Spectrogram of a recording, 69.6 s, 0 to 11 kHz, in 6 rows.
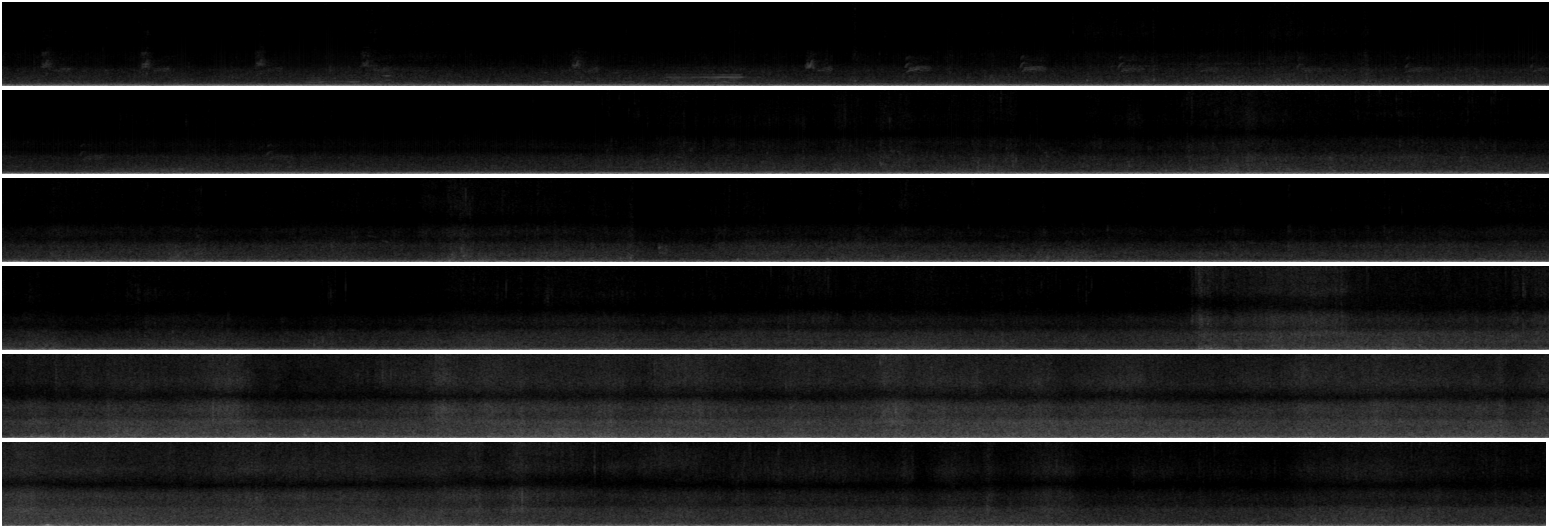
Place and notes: {
  "title": "Huangpu River, Shanghai - The sound of the waves",
  "date": "2013-11-28 14:22:00",
  "description": "The sound of the waves, Many ships to run after, Binaural recording, Zoom H6+ Soundman OKM II",
  "latitude": "31.20",
  "longitude": "121.50",
  "altitude": "14",
  "timezone": "Asia/Shanghai"
}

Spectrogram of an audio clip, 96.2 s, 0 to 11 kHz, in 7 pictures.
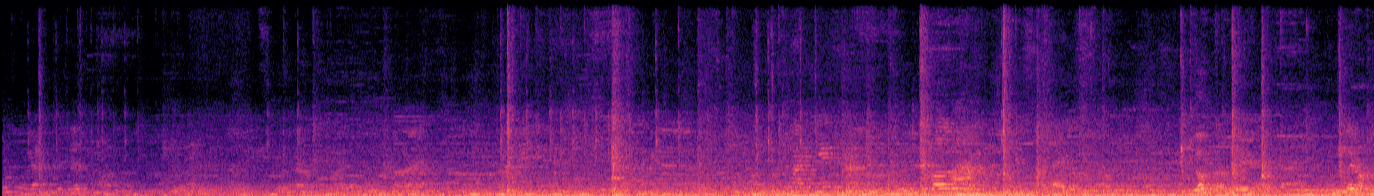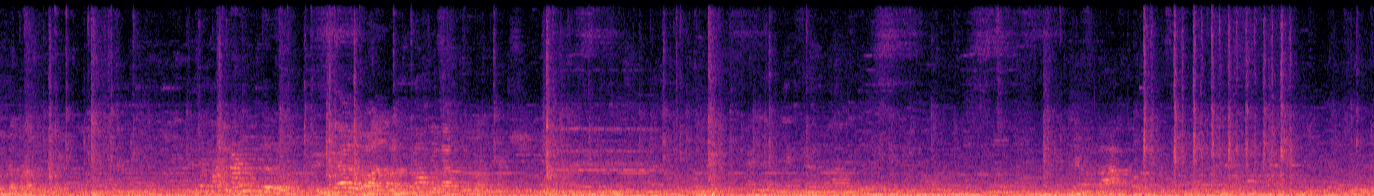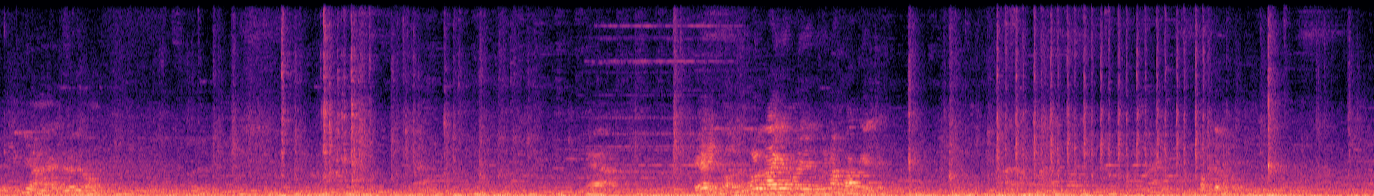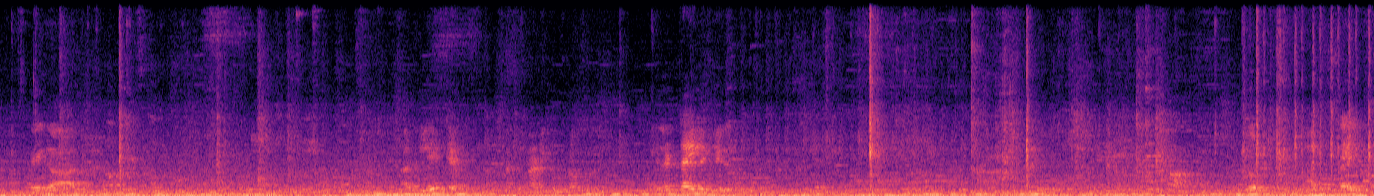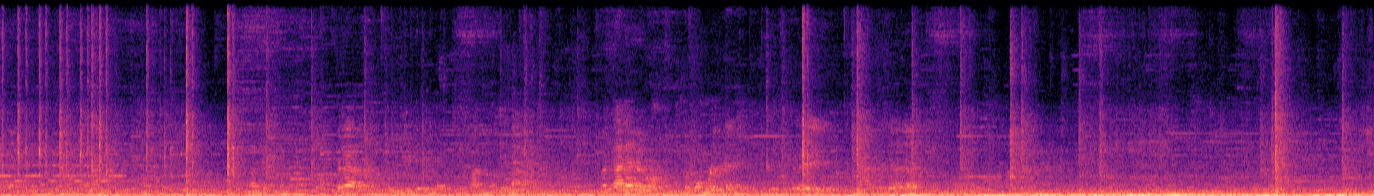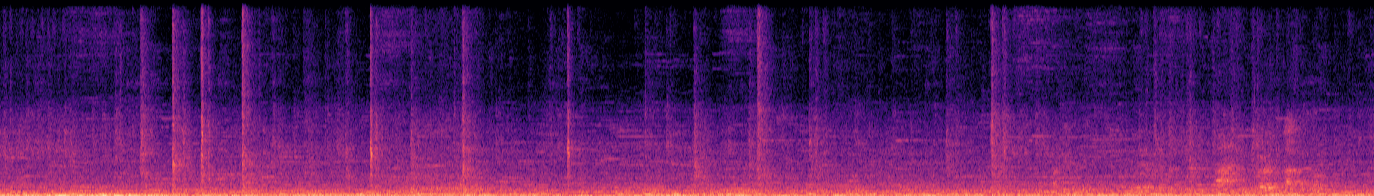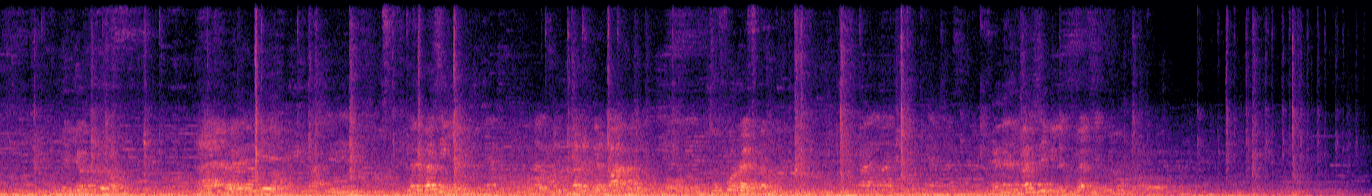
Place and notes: {
  "title": "essen, main station, game hall",
  "date": "2011-06-09 22:10:00",
  "description": "Inside a crowded game hall in the evening. The sounds of different game machines. Comments of the Gambler.\nProjekt - Klangpromenade Essen - topograpgic field recordings and social ambiences",
  "latitude": "51.45",
  "longitude": "7.01",
  "altitude": "85",
  "timezone": "Europe/Berlin"
}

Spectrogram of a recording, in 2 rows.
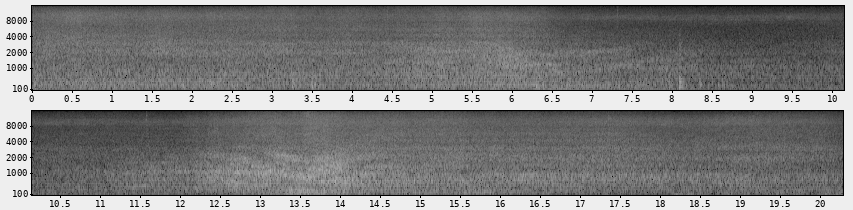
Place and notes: {
  "title": "多良村, Taimali Township - the waves and Traffic Sound",
  "date": "2014-09-05 17:28:00",
  "description": "Sound of the waves, Traffic sound\nZoom H2n MS +XY",
  "latitude": "22.48",
  "longitude": "120.95",
  "altitude": "28",
  "timezone": "Asia/Taipei"
}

